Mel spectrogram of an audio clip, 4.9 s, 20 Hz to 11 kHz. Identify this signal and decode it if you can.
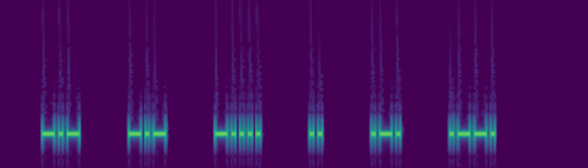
Morse code, heard as a keyed tone, about 34 wpm, spaced as for 16 wpm, 700 Hz. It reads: KK6IRP
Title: USA Call Signs - 6 Characters - 4x Character Spacing - 35wpm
